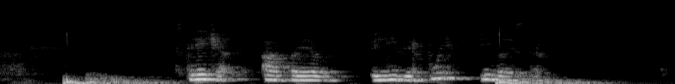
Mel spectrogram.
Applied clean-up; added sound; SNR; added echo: classical method WPE with log-MMSE.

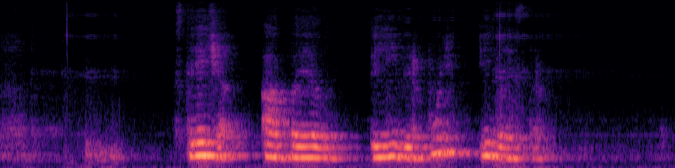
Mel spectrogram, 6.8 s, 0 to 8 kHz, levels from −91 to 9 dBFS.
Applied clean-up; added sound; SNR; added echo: neural separator model SepFormer DNS4.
